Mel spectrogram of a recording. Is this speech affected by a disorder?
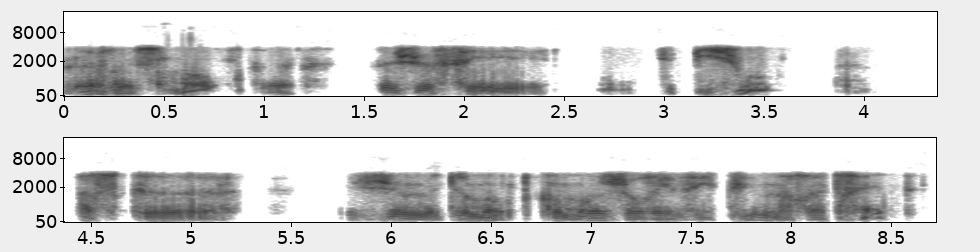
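Yes: laryngeal cancer; laryngeal cancer linked to heavy smoking, quit over 20 years ago, later lung cancer, part of lung removed.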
